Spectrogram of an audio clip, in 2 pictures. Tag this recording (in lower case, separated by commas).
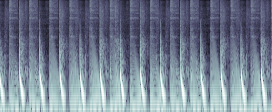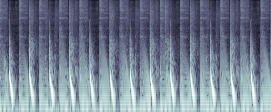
music, disco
